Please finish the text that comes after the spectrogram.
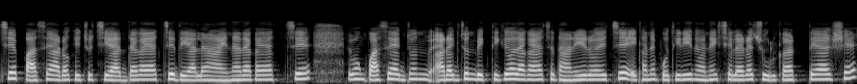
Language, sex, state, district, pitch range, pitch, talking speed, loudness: Bengali, female, West Bengal, Malda, 210-235 Hz, 220 Hz, 180 wpm, -15 LUFS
